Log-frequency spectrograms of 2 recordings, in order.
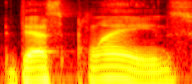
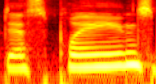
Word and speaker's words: Des Plaines: Moreland from the plane Des Plaines scuse me I gave it a French pronunciation is imploring Illinoisans to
